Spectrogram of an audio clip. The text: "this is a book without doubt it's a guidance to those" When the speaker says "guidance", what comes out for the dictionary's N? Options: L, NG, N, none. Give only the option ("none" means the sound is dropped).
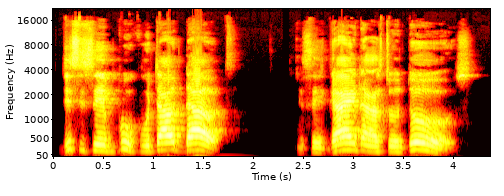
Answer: N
